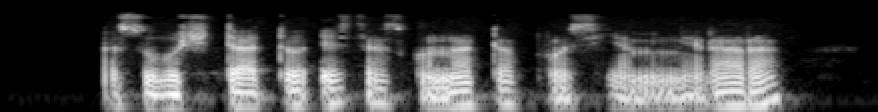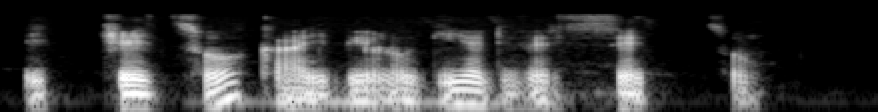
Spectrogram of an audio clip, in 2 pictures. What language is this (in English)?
Esperanto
